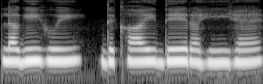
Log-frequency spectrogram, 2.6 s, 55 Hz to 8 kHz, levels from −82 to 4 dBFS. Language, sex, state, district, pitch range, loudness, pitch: Hindi, female, Goa, North and South Goa, 205-220 Hz, -11 LUFS, 215 Hz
